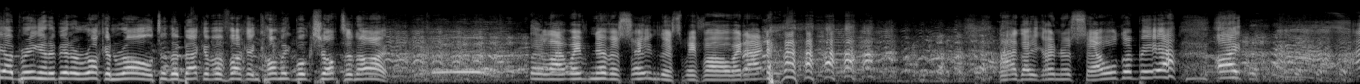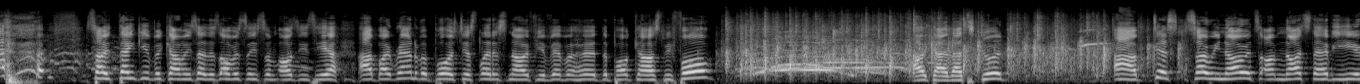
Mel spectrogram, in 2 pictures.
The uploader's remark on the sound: Recorded live at The Nerdmelt Showroom in LA.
